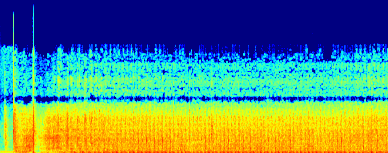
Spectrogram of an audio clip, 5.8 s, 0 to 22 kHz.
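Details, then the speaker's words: Craftsman Hydromatic with a 15.5 hp Briggs and Stratton OHV engine, previously flooded with far too much oil: after the oil is corrected to the proper level it cranks, catches and settles into a quick, even single-cylinder beat; running normally. "As you can see, obviously it runs now that it's got the correct oil in it and stuff."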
